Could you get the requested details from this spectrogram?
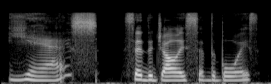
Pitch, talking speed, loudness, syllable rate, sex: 210 Hz, 155 wpm, -19 LUFS, 3.6 syllables/s, female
